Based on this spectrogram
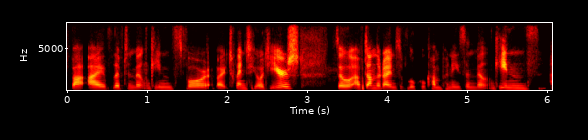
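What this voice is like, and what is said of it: Scottish accent. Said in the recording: “Don't be confused by my accent. I'm Scottish”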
